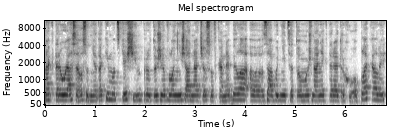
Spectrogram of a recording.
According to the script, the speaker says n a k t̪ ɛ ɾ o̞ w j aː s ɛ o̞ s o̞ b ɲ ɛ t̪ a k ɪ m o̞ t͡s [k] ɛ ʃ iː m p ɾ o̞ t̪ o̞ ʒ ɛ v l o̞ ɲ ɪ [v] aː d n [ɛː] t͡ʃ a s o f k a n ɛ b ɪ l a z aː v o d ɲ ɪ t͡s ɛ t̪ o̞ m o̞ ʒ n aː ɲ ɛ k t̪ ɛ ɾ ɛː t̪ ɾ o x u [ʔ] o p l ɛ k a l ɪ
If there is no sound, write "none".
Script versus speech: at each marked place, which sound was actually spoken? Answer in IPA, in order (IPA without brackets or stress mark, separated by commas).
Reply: c, ʒ, aː, ʔ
